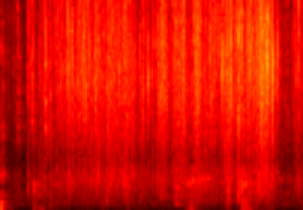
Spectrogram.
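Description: Clear plastic bag around a T-shirt crinkling steadily as it is handled, for about three and a half seconds.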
